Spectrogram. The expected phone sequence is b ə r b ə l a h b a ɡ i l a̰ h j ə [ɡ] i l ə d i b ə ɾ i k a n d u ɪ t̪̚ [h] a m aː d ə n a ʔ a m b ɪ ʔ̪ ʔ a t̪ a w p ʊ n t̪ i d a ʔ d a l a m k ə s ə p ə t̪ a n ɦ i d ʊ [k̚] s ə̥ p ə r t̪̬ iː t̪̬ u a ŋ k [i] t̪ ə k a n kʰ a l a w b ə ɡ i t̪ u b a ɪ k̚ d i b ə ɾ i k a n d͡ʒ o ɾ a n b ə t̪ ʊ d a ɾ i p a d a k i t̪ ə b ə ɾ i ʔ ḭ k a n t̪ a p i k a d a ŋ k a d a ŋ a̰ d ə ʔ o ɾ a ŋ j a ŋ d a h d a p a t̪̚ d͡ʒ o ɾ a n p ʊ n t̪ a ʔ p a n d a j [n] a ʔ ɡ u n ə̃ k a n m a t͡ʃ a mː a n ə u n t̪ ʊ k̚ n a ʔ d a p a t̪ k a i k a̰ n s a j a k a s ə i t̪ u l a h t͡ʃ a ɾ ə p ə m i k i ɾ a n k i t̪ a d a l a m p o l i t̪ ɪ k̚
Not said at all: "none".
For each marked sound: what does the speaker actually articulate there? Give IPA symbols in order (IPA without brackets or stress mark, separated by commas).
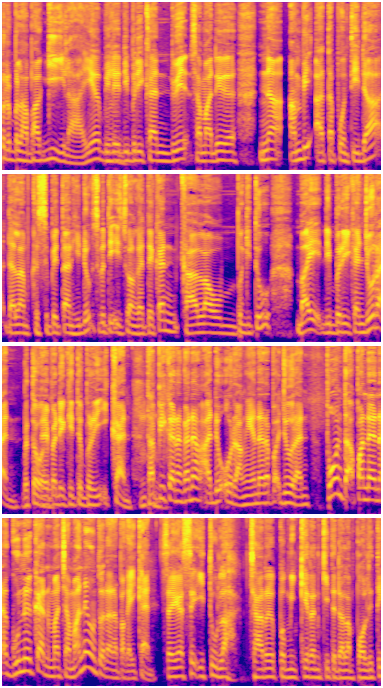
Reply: b, s, p̚, a, n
